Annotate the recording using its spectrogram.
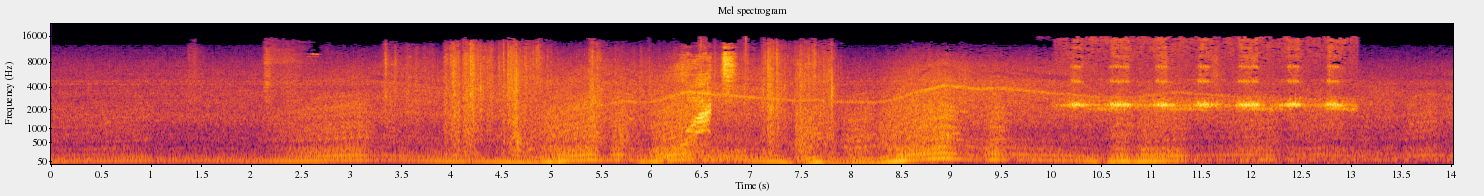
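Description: A heavy truck engine rumbles loudly as the truck passes close by.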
